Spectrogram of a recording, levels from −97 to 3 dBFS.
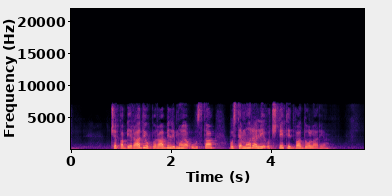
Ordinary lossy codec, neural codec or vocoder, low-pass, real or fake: none; codec, 16 kHz, 2 kbps, X-Codec, WavLM features, trained on Multilingual LibriSpeech; 7.2 kHz; fake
